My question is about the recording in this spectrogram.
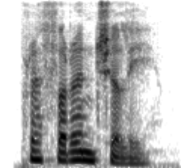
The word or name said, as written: preferentially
